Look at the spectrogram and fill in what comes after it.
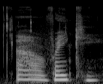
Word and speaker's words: Reiki: One of the treatments you're looking at, I've heard this before, but I don't know anything about Reiki. Am I saying that correctly? – Reiki.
